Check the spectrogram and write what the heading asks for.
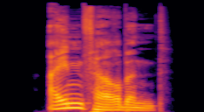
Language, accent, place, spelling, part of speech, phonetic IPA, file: German, Germany, Berlin, einfärbend, verb, [ˈaɪ̯nˌfɛʁbn̩t], De-einfärbend.ogg
- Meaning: present participle of einfärben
